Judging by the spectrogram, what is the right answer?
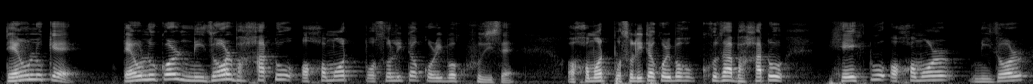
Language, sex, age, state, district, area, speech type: Assamese, male, 30-45, Assam, Jorhat, urban, spontaneous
